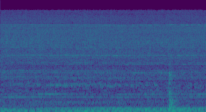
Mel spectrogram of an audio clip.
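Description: Drive mechanism of a cable-hung lift bed running steadily as the bed is raised, with one short knock about three and a half seconds in.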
